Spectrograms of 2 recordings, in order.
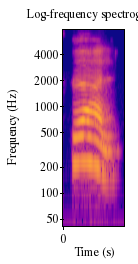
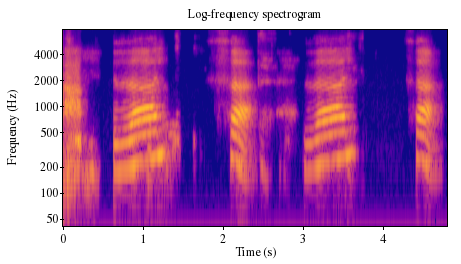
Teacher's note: Dal comes out from the top of the tongue and the inner edge of the upper teeth.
